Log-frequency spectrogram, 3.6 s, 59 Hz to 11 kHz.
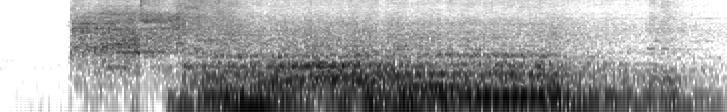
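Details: Turbo LQ4 V8-swapped Ford Ranger no-start after fitting a new On3 2-bar MAP sensor, plugs fouled: the engine catches with a burst, runs unevenly, then dies. The cause was a DTC code that had been disabled, not the MAP sensor.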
